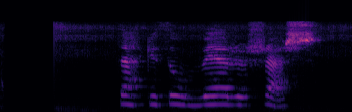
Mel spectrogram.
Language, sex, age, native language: Icelandic, female, 10, Icelandic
